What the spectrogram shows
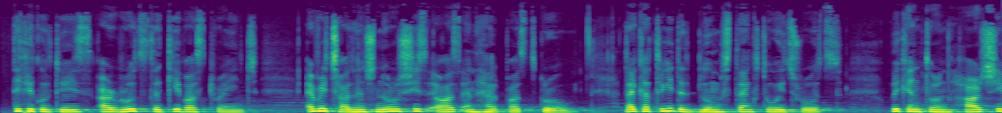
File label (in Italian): audio in inglese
